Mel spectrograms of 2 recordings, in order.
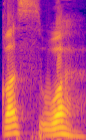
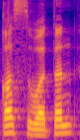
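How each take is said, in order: First: The word ends with an 'h' sound. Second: The word ends with 'tan'. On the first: This is the form used when stopping on the word. "तो कैसे वक़फ़ होगा" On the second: This is how the word is written. "यहाँ लिखा हुआ है कस्वतन"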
